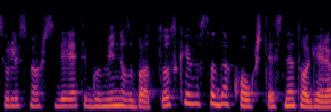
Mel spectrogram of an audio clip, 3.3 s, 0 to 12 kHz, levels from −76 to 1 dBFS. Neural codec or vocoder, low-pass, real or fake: none; 7.2 kHz; real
